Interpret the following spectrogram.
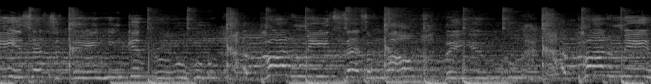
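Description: Live R&B pop song: women's voices singing sustained, wavering notes over a drum beat and bass.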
